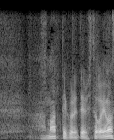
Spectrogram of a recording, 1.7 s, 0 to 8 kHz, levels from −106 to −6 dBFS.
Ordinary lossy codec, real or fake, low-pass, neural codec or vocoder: none; real; 7.2 kHz; none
